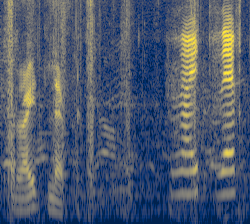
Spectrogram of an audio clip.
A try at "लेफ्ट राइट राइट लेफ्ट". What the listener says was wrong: हाँ नहीं, पहले लेफ्ट है। लेफ्ट राइट राइट लेफ्ट।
